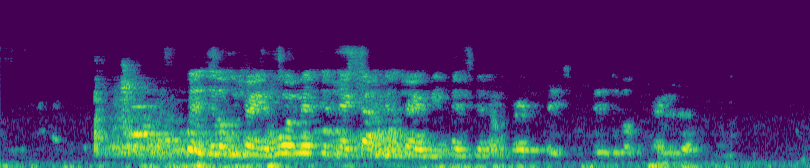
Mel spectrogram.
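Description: A man speaks nearby in a raised, animated voice.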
